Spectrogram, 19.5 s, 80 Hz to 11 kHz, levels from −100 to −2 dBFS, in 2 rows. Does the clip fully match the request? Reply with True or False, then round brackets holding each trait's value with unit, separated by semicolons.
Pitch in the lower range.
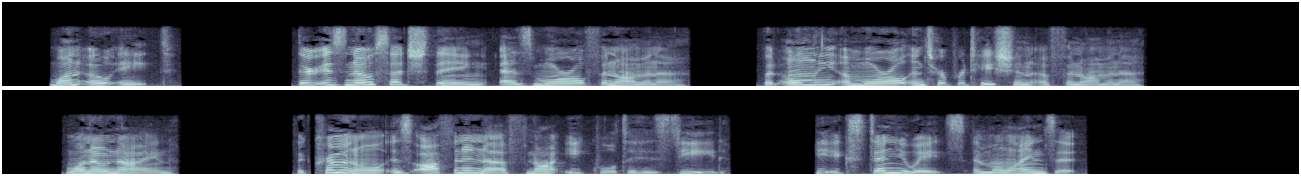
False (225 Hz)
